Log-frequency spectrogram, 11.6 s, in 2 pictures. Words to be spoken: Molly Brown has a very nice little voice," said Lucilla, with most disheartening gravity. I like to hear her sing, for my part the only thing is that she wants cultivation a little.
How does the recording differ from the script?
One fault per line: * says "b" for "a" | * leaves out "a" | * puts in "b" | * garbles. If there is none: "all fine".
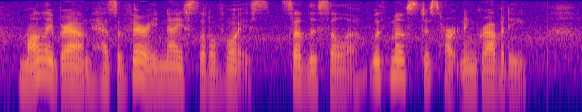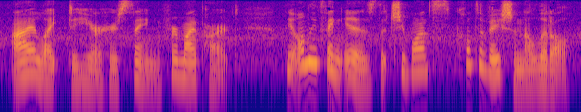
all fine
